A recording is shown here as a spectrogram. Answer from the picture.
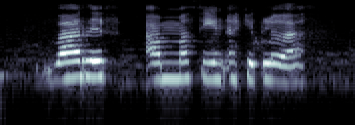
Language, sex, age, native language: Icelandic, female, 10, Polish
